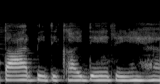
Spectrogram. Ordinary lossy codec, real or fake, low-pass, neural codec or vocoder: none; real; 7.2 kHz; none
